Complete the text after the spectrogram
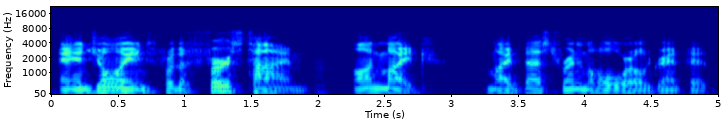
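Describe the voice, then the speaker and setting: A man's voice: mid-range voice, a little slow, pushed and bright, lo-fi sound. A man hosting a casual podcast chat, joking and loose, with plenty of fillers. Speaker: podcast host.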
